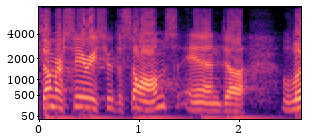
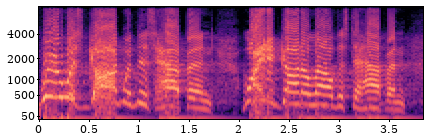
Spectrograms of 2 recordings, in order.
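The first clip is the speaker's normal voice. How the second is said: mock, high, furious, grieving yelling; 8 semitones higher, 3 dB louder than usual. Retelling an atheist's questions after his sister died: imitating someone yelling. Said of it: "he just started yelling at me, saying".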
